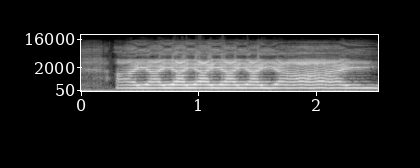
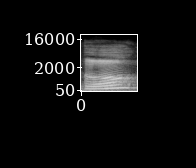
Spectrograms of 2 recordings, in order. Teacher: an Italian R is deep, but it also has a kind of an E at the back of it. So it's ay, ay, ay, ay, ay, ay, ay, rather than R, it's ay, ay, ay, ay, ay, ay.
